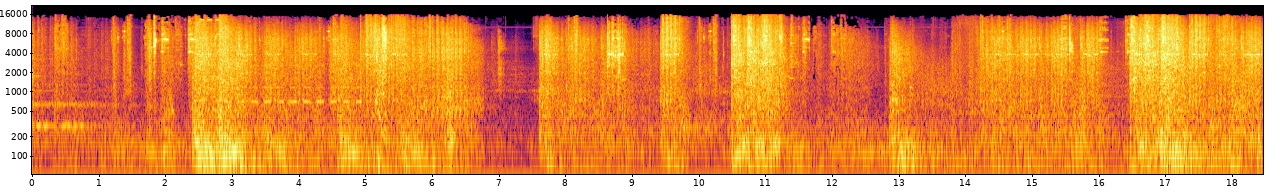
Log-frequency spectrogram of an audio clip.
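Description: Video game gunfire bangs out in loud bursts.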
